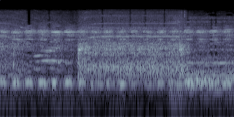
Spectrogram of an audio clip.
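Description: Live harsh-noise electronics: a fast-pulsing low drone under a steady high whine, with a block of dense hiss that switches on just before the middle and cuts off abruptly near the end.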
